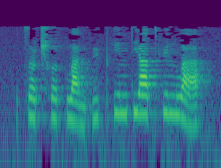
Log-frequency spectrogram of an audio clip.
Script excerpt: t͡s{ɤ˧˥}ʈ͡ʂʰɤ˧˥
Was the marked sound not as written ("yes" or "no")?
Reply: no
